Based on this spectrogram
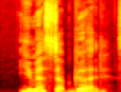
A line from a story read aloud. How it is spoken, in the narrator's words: said the boss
